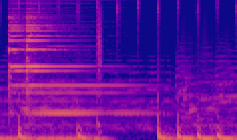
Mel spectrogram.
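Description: A bright notification-bell chime sound effect strikes at the start and fades over about a second and a half, over background music with a steady beat.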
